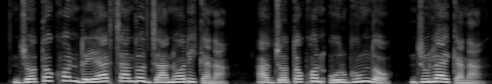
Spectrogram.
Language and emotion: Santali, neutral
